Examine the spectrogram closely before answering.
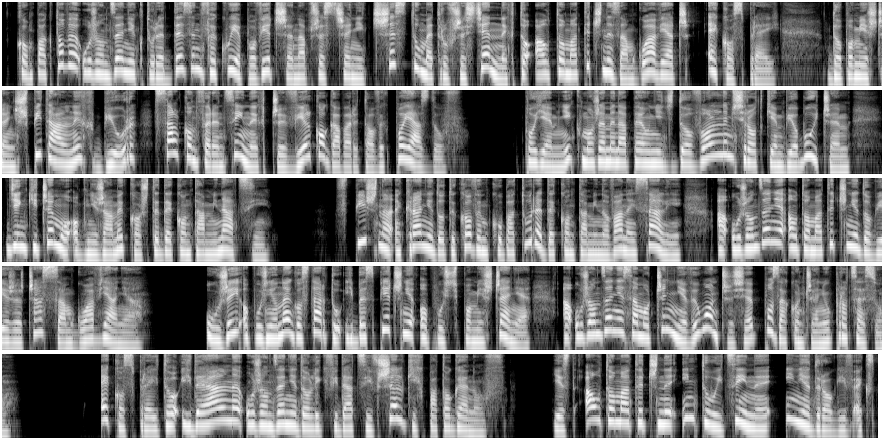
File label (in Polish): Lektor film promocyjny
